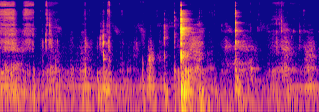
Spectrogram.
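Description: Close-up chewing of a mouthful of rice, with a few sharp clicks of a metal spoon against the bowl, the loudest about three and a half seconds in.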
